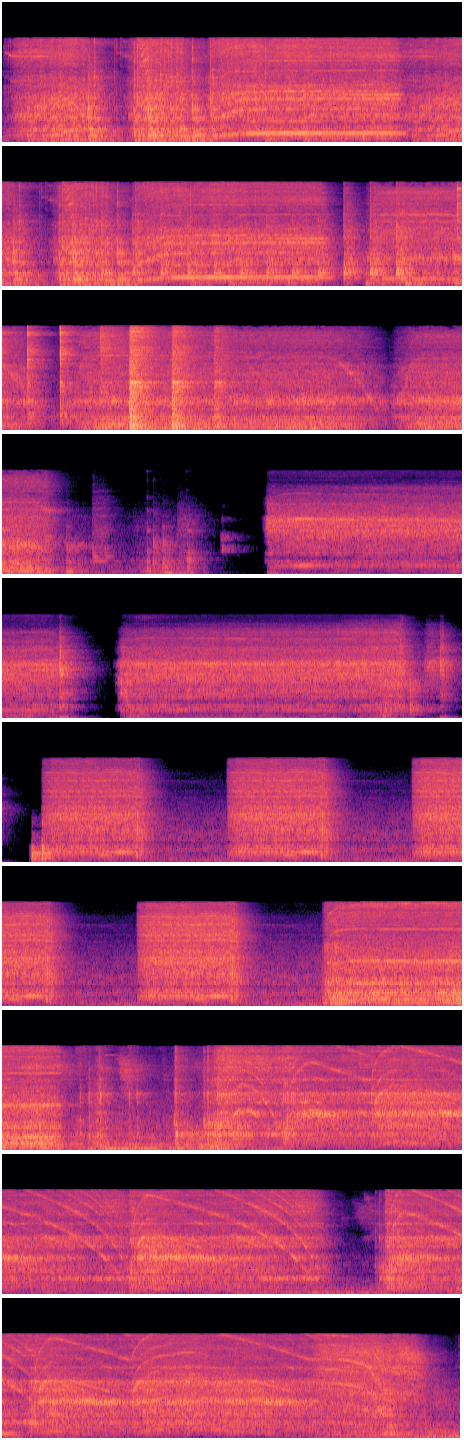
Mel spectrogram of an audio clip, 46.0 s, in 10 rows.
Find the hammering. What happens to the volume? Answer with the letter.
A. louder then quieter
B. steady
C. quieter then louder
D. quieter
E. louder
E.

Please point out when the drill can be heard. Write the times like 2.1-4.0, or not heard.
0.0-45.9.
